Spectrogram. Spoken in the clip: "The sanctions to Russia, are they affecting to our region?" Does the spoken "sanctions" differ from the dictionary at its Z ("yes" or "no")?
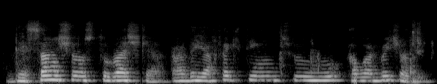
yes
